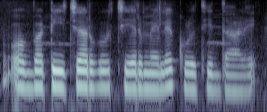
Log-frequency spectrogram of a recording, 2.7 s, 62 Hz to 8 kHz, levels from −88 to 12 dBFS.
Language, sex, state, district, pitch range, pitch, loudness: Kannada, female, Karnataka, Koppal, 170-185 Hz, 180 Hz, -18 LUFS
